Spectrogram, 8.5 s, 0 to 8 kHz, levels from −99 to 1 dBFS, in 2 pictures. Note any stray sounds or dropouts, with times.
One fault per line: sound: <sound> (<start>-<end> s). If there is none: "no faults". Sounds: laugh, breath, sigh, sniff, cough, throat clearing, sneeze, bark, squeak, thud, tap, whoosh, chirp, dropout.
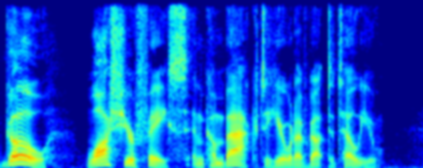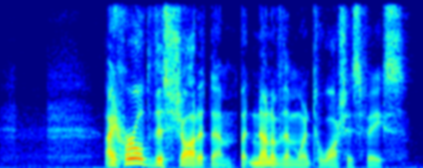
no faults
